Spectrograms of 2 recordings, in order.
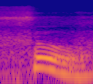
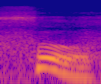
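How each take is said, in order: No difference in how they are said.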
